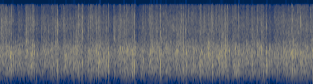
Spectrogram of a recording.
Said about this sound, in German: Wir könnten jetzt auch mal dem Kamerakind mal ein Beispiel spenden, ein Beifall spendieren.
